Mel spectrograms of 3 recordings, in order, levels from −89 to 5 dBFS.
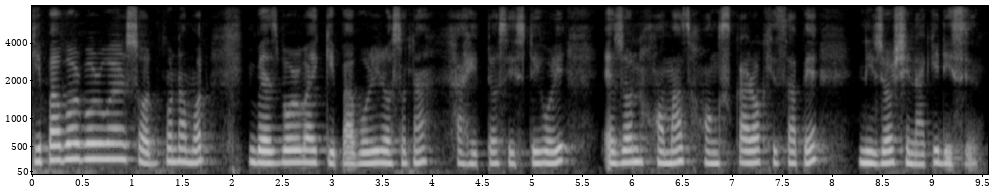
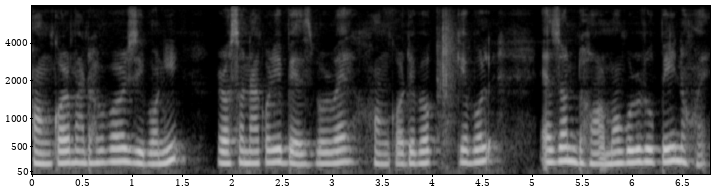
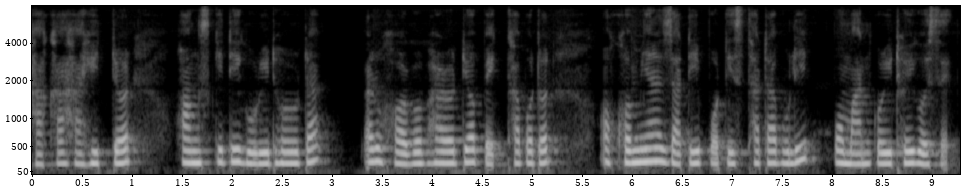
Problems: constant background noise, background conversations at intervals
